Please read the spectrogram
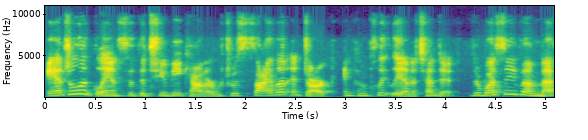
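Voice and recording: With lively intonation, someone reads aloud in a natural voice.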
